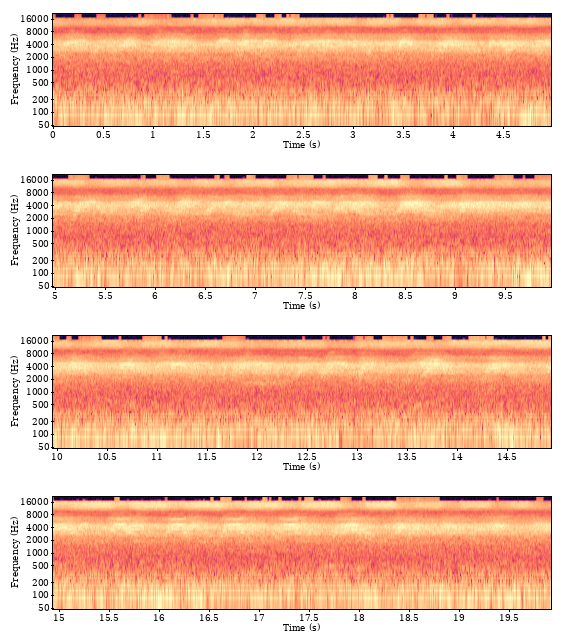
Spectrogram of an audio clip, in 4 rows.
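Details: Continuous chorus of grass insects at Achasan, captured with an S20 Ultra phone: unbroken high-pitched trilling in layered bands, with soft rapid pulses repeating throughout and no other clear sounds.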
